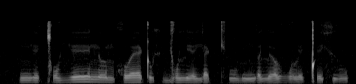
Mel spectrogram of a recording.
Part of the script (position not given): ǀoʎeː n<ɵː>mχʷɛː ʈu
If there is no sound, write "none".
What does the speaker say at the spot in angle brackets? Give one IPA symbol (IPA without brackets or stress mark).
ɵː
